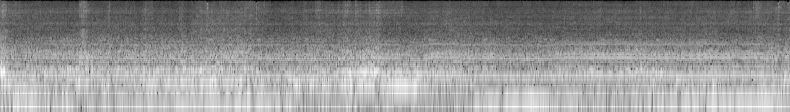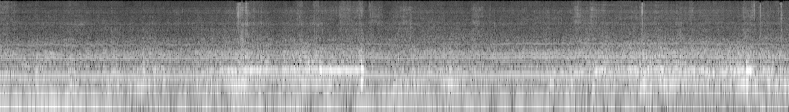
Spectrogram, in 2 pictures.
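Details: Honey bees humming in a dense, unbroken drone of stacked wavering tones, level and steady, with a soft low rumble and a brief click near the end.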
